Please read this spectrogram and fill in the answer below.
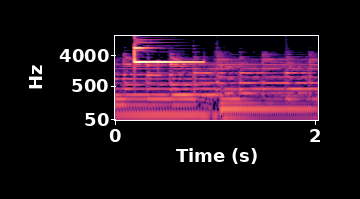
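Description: A single bright ding sound effect, struck about a quarter second in and ringing for under a second, over soft background music.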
